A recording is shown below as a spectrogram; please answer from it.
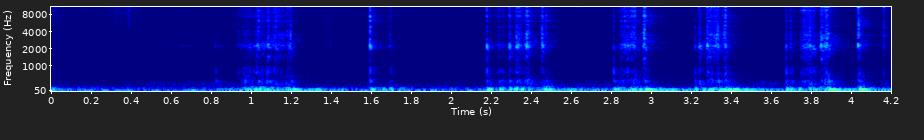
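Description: A metal knife scrapes down the side of a tall, solid mound of packed sand sitting on a plate. The result is a series of short, gritty rasping strokes with bright, sandy crackle over a steady low rumble. The scraping is quiet and close.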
